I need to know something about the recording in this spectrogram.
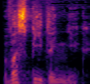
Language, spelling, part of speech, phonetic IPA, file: Russian, воспитанник, noun, [vɐˈspʲitənʲ(ː)ɪk], Ru-воспитанник.ogg
- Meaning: foster child; pupil; alumnus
